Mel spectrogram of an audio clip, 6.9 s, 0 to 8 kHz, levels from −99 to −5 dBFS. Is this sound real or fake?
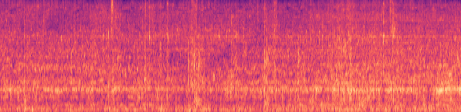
fake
